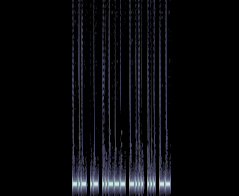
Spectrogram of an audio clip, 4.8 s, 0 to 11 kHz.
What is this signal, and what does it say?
Morse code, heard as a keyed tone, about 39 wpm, 700 Hz. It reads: KA2BSM
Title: USA Call Signs - 6 Characters - 40wpm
